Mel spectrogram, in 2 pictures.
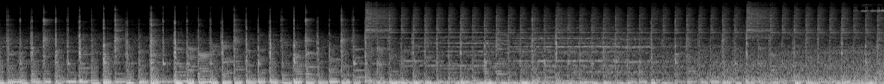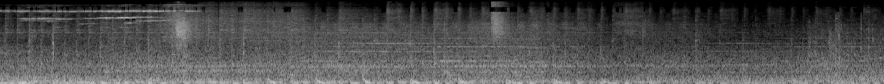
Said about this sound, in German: Erst als der Mann mit seinem schwarzen Cadillac weggefahren war, setzte Bob sich in Bewegung und fuhr mit dem Bus zurück zum Hafen.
